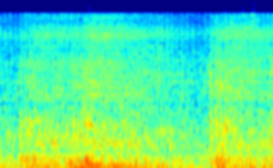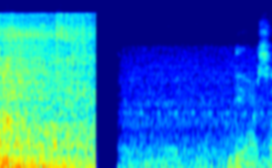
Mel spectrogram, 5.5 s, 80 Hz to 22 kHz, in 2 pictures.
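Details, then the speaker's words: Yamaha FZ Fazer V2 motorcycle engine running: harsh rough clattering through the engine note, then it cuts out; starter one-way clutch behind the magnet/flywheel has broken, a common fault on these bikes. "শুনতে পেলেন যে ইঞ্জিনের কী অবস্থা, ইঞ্জিনের সাউন্ডের এমন একটা বাজে অবস্থা যে ইঞ্জিনের ভিতরে সব ভেঙে চলে যাইতেছে। ঠিক আছে, এই ইয়ামাহা এফজেড ফেজার এই বাইকগুলোর একটা কমন সমস্যা আছে, যেটা হলো যে এটার যে ম্যাগনেট বা ফ্লাই হুইল আছে, এটার পিছনে যে আমাদের সেলফের ওয়ান ওয়ে প্লাস আছে,"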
